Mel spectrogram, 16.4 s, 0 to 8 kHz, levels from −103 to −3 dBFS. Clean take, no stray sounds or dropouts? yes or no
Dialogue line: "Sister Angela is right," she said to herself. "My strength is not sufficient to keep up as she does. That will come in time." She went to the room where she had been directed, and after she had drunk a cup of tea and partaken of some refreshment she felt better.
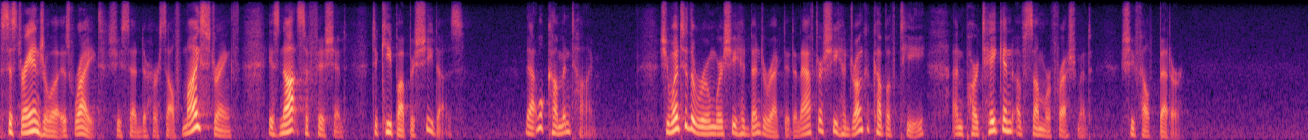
yes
